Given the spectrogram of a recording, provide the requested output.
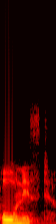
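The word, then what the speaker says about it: honest: ऑनेस्ट आएगा। इतना आएगा यह ऑनेस्ट। इसमें एच साइलेंट होता है।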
